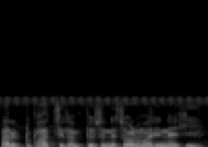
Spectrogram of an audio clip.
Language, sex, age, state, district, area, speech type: Bengali, male, 30-45, West Bengal, Birbhum, urban, spontaneous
